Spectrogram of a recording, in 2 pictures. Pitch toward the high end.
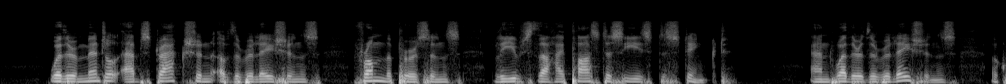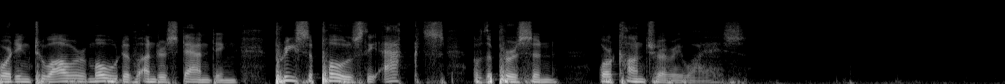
No: low, 125 Hz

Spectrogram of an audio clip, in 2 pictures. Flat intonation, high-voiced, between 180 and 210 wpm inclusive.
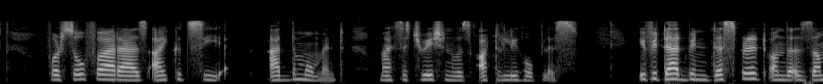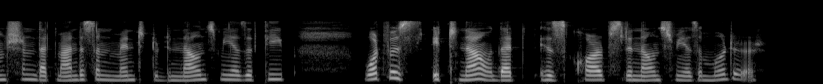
No: narrow, 2.3 semitones; high, 210 Hz; average, 160 wpm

